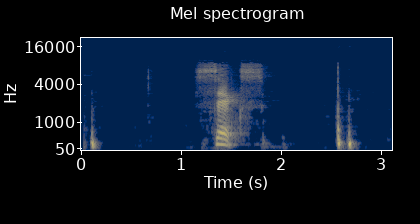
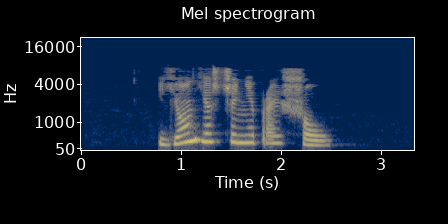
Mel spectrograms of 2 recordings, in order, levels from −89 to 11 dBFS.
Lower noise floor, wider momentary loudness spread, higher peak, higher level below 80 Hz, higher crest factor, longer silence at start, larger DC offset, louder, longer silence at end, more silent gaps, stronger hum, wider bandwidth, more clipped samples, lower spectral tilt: about the same, -78 dBFS vs -79 dBFS; first, 19 LU vs 13 LU; about the same, -4 dBFS vs -2 dBFS; about the same, -64 dBFS vs -64 dBFS; first, 22 dB vs 16 dB; second, 0.1 s vs 0.8 s; neither; second, -22 LUFS vs -17 LUFS; second, 0.4 s vs 0.85 s; neither; neither; first, 9.2 kHz vs 7.8 kHz; neither; about the same, -4.5 dB/octave vs -4 dB/octave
